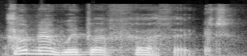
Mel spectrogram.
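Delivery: facetious. Real, not acted. Joking to interviewer that both are flawless, facetious. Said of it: "sorry, that was facetious".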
